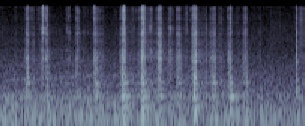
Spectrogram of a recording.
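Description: A steel scalpel blade scrapes the cracked varnish of an oil painting on canvas in a series of short, dry, irregular strokes, each a brief bright rasp with almost no ring. The scraping leaves varnish debris on the painting's surface.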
